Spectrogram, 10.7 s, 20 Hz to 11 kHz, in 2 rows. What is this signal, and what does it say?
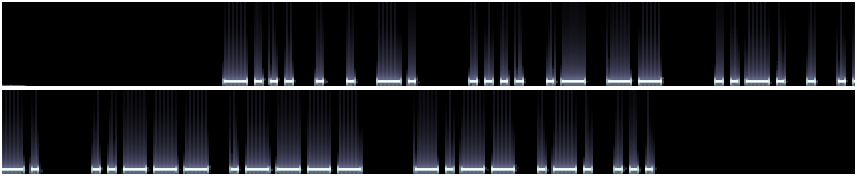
Morse code, heard as a keyed tone, about 25 wpm, 700 Hz. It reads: BEEN HAM FER 21 YRS
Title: Practice QSO - Exchange 3 - More Info - 25wpm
